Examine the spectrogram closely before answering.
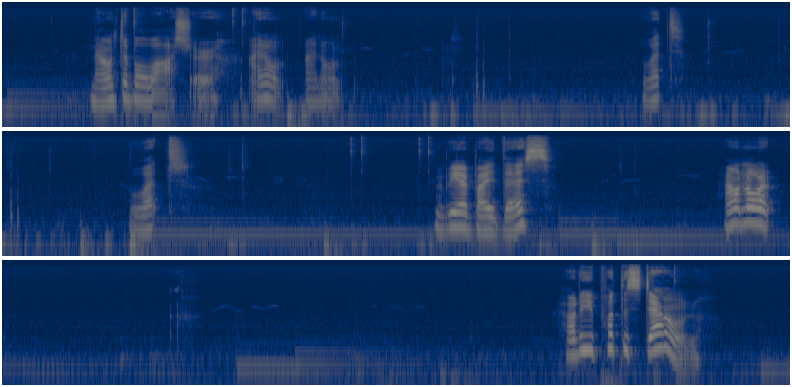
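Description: A young woman talks with animation close to a microphone, in short bursts.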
